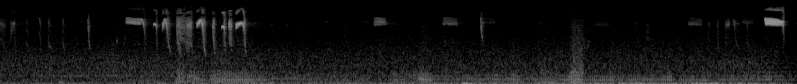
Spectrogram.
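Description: Birds chirping: a quick run of short, high chirps about a second and a half in, a few single chirps later, and a loud chirp near the end.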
